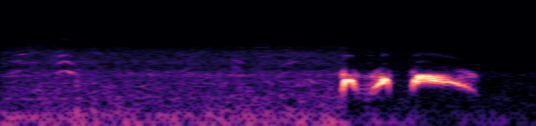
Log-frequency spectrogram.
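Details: Spotted dove call used as playback to stimulate captive birds: after two seconds of low steady background hum, one phrase of two quick rising-falling coos followed by a longer, drawn-out descending coo.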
